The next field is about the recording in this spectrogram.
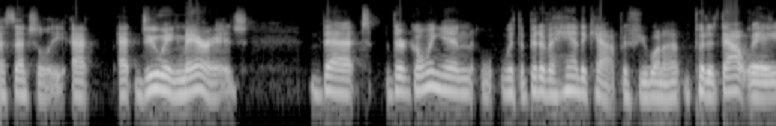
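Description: An unremarkable speaking voice, a woman at medium pitch talks at a moderate pace with ordinary pitch variation, the sound dry and close with no echo in a very clean recording with a silent background. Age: 50s. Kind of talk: interview conversation.

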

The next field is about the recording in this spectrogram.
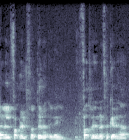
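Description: A man with a Cairo accent, medium pitch and fairly even intonation over noticeable background noise. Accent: Cairene Egyptian Arabic. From Egypt, Cairo. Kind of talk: interview testimony.

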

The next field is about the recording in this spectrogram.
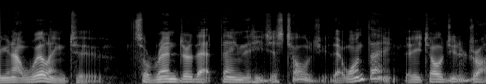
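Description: In a very clean recording with a silent background, a man talks at a fairly quick pace in an ordinary speaking voice, his medium pitch showing ordinary variation. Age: 60s. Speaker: radio ministry host and Bible teacher. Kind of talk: radio Bible teaching.

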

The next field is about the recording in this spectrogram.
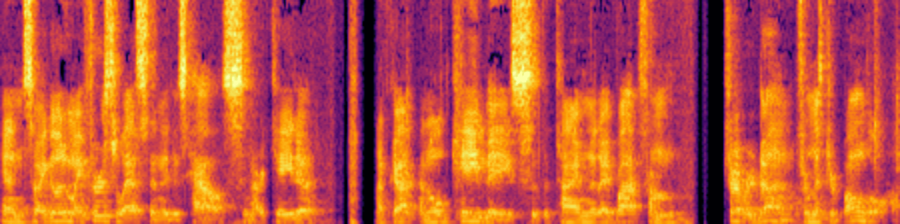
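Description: A man with an American accent and an unremarkable speaking voice, medium pitch, ordinary pitch variation and very even loudness, at a moderate pace. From Southern California. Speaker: double bass player and luthier. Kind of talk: casual interview chat. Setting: music store showroom.

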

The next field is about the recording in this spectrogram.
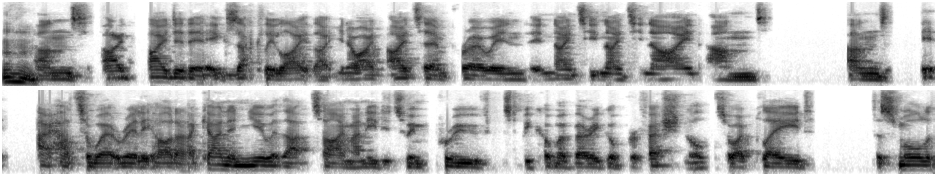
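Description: In a Liverpool accent, a man talks at a fairly quick pace in a dry, close sound with no echo. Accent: Liverpool (Scouse) English. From northern England, near Liverpool. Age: 40s. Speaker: professional golfer. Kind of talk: interview.

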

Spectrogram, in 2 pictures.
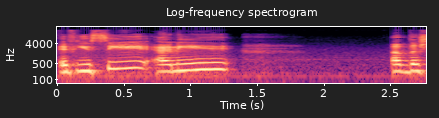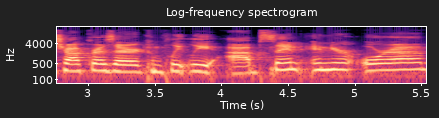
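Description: Here a woman speaks with a fairly high pitch and fairly even intonation. Her pace is fairly slow. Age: 20s. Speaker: podcast host. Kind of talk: solo casual talk. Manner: halting, long pauses while thinking.

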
